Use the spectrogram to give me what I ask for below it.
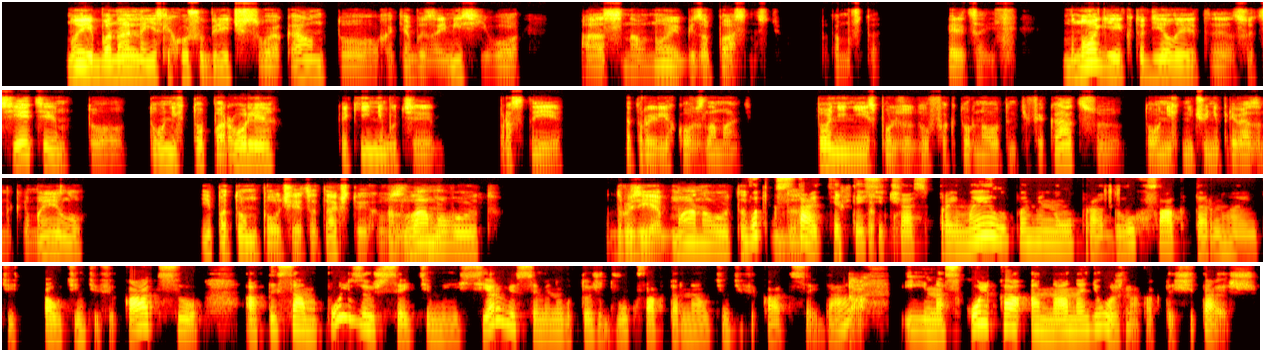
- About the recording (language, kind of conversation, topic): Russian, podcast, Как уберечь личные данные в соцсетях?
- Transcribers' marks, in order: "хочешь" said as "хошь"; blowing; tapping; other background noise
